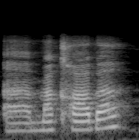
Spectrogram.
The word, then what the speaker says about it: Merkaba: The Merkaba, knowledge activation, or some people pronounce it the Makaba, knowledge activation.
